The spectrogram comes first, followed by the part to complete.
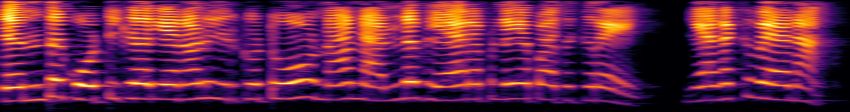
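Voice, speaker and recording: Cartoon mom, Kanyakumari Tamil accent, wailing and stubborn, very high voice. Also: female voice, little pitch movement, fast. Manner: wailing, lamenting, repeats phrases. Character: grieving middle-aged village mother, stubborn and bossy. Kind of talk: animated cartoon dialogue.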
